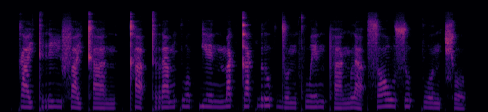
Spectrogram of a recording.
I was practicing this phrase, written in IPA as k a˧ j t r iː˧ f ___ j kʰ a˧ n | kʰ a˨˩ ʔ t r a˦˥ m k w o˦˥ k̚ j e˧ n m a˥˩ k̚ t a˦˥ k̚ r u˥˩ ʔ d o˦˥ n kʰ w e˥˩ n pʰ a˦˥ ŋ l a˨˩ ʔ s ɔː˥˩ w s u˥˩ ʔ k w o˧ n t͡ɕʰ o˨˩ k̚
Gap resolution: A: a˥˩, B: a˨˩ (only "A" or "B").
B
